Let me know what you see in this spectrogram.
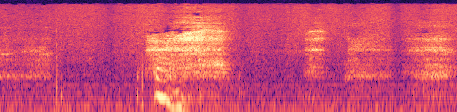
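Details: Snoring during sleep, recorded with the SnoreLab snore-tracking app: one harsh, rattling snore, then softer noisy breaths against a steady room hiss.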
